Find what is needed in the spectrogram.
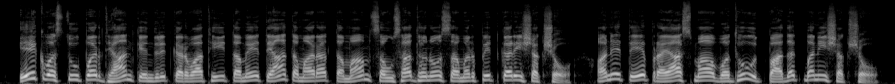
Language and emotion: Gujarati, neutral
